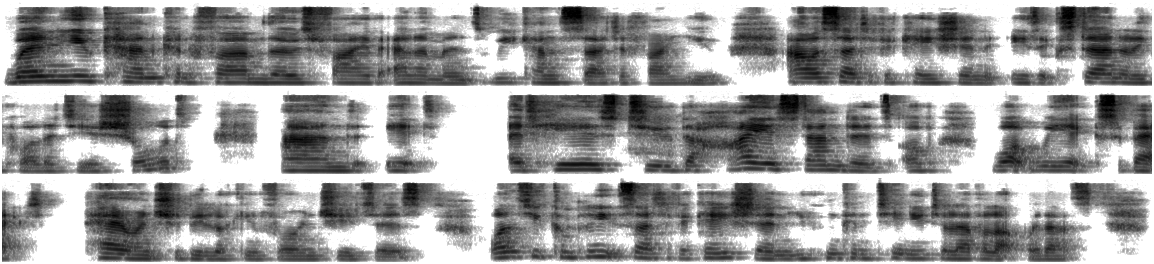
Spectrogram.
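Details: Adult woman speaking; normal voice.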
